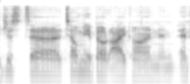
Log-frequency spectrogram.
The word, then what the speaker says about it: Eyekon: uh tell me about Icon and and how did it come to be? Sorry, brother. I didn't catch that. Um, why don't you tell me about Icon? Is that how you say it?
